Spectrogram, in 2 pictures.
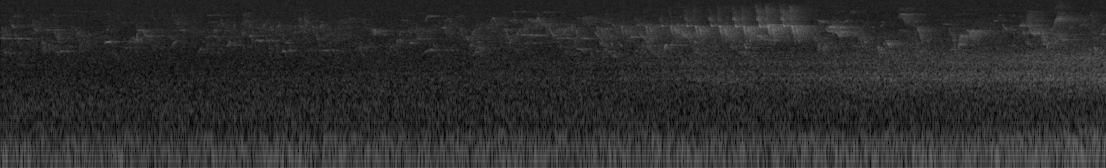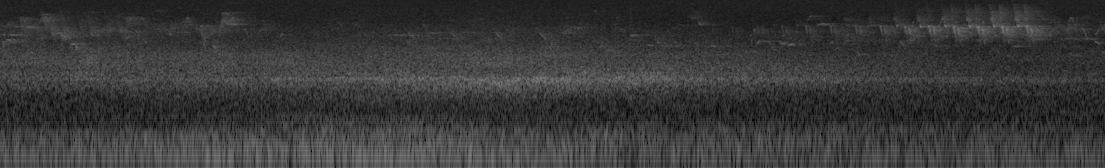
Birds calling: Northern Cardinal (Cardinalis cardinalis), Ovenbird (Seiurus aurocapilla), Gray Catbird (Dumetella carolinensis)

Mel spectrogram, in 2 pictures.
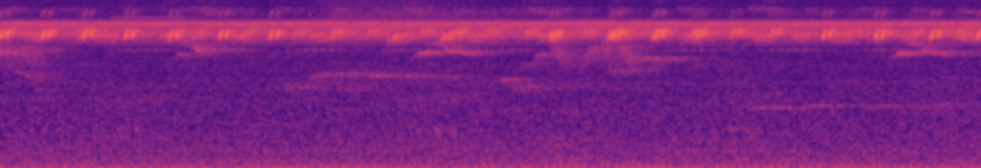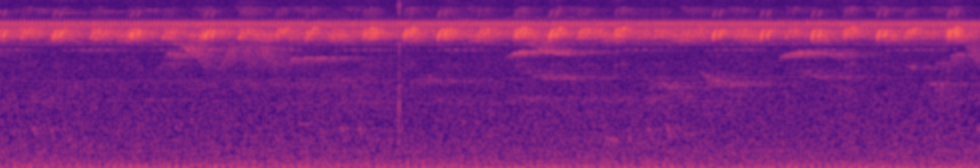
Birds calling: Hauxwell's Thrush (Turdus hauxwelli), Piratic Flycatcher (Legatus leucophaius), unidentified bird, Collared Trogon (Trogon collaris), Dusky-capped Greenlet (Pachysylvia hypoxantha), Undulated Tinamou (Crypturellus undulatus), White-throated Woodpecker (Piculus leucolaemus)

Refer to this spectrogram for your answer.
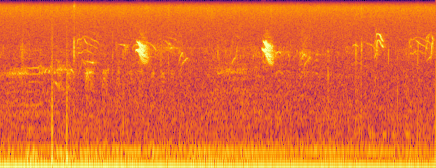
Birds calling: Erckel's Francolin (Pternistis erckelii), Hawaii Amakihi (Chlorodrepanis virens)

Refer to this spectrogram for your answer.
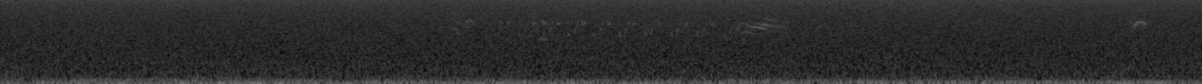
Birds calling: Hawaii Amakihi (Chlorodrepanis virens)

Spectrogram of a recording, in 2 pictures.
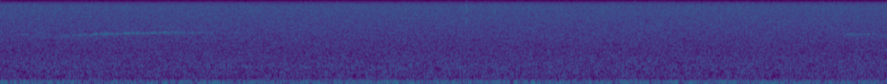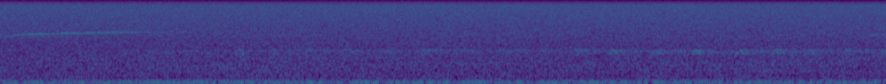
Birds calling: Pileated Woodpecker (Dryocopus pileatus), Eastern Wood-Pewee (Contopus virens)

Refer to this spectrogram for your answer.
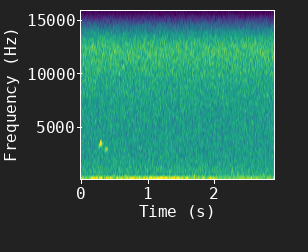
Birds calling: House Finch (Haemorhous mexicanus)

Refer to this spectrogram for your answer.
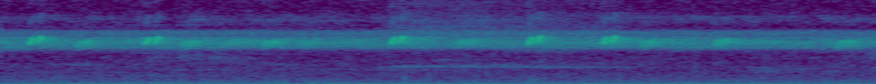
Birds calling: Gray Antbird (Cercomacra cinerascens), Dusky-capped Greenlet (Pachysylvia hypoxantha), Screaming Piha (Lipaugus vociferans), White-throated Woodpecker (Piculus leucolaemus)

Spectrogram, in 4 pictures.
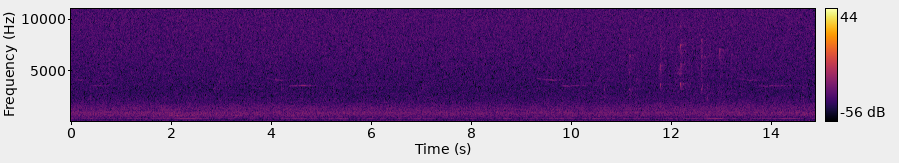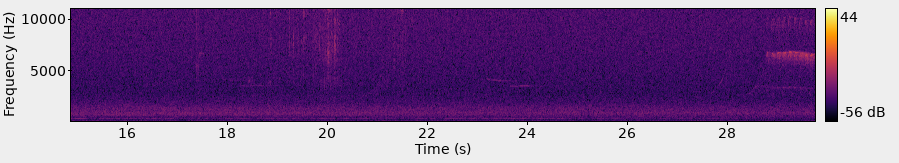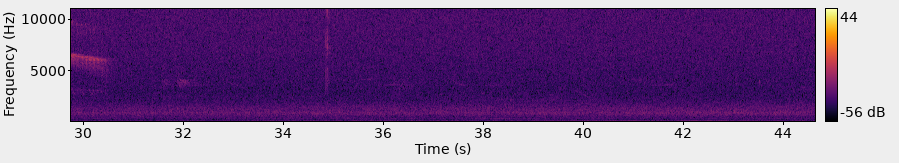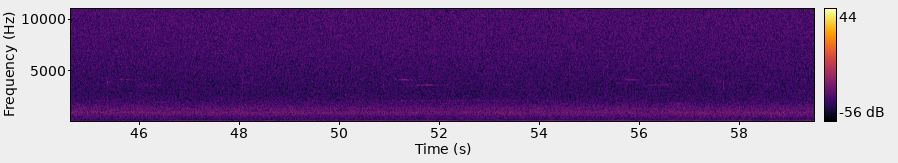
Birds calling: Black-capped Chickadee (Poecile atricapillus), Downy Woodpecker (Dryobates pubescens), unidentified bird

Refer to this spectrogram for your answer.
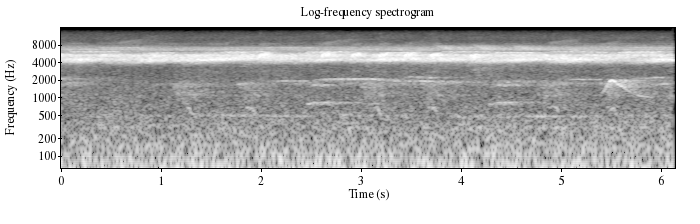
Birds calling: Mealy Parrot (Amazona farinosa), unidentified bird, Hauxwell's Thrush (Turdus hauxwelli), Screaming Piha (Lipaugus vociferans), Black-faced Antthrush (Formicarius analis)

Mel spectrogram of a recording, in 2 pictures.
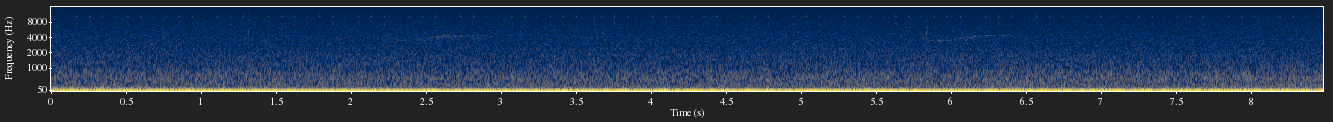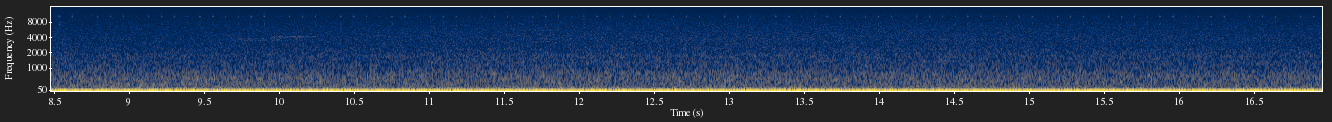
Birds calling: Eastern Wood-Pewee (Contopus virens)

